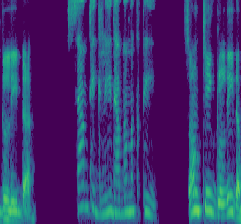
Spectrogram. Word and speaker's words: גלידה: Okay, so Shamati, no, it says Shemti. It's probably Shemti. Shemti. Yeah, Shemti Galida. שמתי גלידה במקפיא, שמתי גלידה במקפיא, Looks like it's Samti Glida.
